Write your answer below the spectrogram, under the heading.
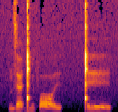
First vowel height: low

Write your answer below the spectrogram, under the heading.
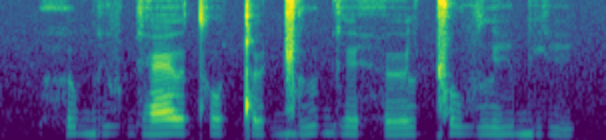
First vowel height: high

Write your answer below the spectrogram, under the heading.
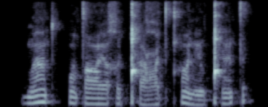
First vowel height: low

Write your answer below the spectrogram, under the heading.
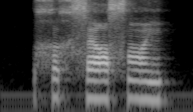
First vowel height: mid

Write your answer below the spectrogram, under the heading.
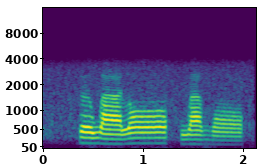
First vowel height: mid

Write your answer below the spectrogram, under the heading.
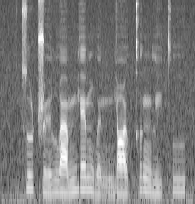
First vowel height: high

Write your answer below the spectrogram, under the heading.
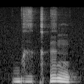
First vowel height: high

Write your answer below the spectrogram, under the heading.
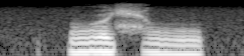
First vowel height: high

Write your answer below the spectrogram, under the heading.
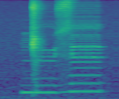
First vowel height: high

